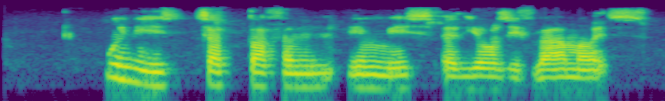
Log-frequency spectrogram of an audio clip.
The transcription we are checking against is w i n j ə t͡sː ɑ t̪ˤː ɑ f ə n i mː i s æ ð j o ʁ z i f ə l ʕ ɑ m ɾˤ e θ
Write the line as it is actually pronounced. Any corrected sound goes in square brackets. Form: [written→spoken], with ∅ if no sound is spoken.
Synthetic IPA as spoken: w i n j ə t͡sː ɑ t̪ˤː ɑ f ə n i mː i s æ ð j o ʁ z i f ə l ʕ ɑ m ɾˤ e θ

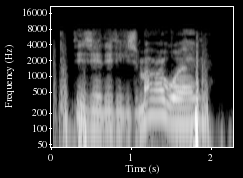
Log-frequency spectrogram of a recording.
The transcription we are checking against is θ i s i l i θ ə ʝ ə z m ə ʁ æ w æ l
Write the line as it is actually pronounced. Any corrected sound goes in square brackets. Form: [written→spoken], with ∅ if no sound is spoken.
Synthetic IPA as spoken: θ i [s→z] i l i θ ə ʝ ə z m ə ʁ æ w æ l

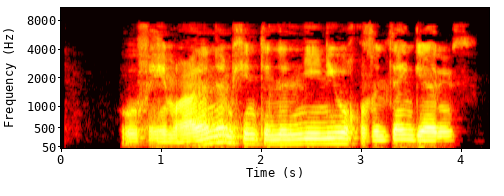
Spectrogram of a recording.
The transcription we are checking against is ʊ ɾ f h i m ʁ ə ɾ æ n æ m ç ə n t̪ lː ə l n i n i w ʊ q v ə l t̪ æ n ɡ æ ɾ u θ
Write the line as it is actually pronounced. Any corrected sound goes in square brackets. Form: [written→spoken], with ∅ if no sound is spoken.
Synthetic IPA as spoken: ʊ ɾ f h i m ʁ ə ɾ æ n æ m ç ə n t̪ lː ə l n i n i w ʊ q v ə l t̪ æ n ɡ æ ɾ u θ

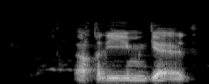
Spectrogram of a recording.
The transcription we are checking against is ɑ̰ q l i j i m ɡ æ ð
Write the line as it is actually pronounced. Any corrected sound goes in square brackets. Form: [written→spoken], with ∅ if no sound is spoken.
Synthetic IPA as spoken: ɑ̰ q l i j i m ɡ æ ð

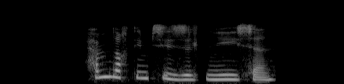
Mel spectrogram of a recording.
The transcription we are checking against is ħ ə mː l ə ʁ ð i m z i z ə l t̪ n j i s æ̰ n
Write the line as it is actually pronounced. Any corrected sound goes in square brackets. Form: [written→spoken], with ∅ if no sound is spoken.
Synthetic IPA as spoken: ħ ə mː l ə ʁ [ð→θ] i m [z→s] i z ə l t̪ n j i s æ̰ n

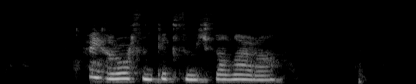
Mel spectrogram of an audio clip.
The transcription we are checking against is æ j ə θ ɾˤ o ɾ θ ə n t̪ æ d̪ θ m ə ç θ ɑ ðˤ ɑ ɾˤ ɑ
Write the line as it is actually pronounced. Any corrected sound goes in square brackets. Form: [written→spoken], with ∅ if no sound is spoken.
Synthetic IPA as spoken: æ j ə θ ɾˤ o ɾ θ ə n t̪ [æ→i] d̪ θ m ə ç θ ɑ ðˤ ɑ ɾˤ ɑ

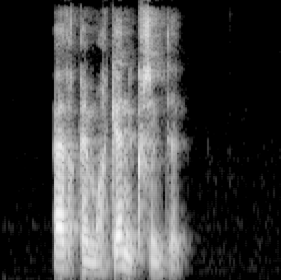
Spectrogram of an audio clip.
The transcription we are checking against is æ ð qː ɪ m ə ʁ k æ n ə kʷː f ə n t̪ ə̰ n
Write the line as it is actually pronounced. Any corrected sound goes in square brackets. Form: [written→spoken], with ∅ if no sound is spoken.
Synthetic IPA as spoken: æ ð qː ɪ m ə ʁ k æ n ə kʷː [f→s] ə n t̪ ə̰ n

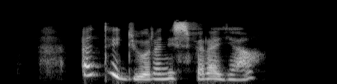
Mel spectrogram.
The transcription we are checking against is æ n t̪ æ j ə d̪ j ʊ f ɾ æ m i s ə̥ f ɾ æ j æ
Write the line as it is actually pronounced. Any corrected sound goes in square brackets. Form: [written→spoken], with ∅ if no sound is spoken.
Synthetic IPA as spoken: æ n t̪ æ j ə d̪ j ʊ [f→∅] ɾ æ [m→n] i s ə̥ f ɾ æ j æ

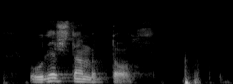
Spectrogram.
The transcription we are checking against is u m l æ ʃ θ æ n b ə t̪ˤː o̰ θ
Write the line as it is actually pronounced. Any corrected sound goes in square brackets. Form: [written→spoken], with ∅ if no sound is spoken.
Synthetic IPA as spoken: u [m→∅] l æ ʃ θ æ [n→m] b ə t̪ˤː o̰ θ

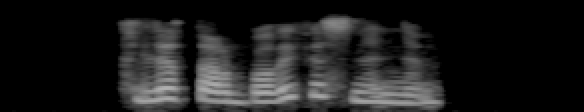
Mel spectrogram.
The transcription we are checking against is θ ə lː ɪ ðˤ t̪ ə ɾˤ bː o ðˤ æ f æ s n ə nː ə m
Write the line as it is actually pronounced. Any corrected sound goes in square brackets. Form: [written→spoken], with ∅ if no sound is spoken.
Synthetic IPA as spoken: θ ə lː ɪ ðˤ t̪ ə ɾˤ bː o ðˤ [æ→i] f æ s n ə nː ə m

